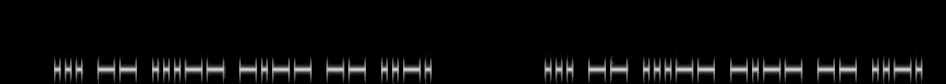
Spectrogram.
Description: Morse code, heard as a keyed tone, about 22 wpm, 700 Hz. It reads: SM3YMF SM3YMF
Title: DXCC-100 Call Signs - 6 Characters - Repeated 2x - 22wpm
